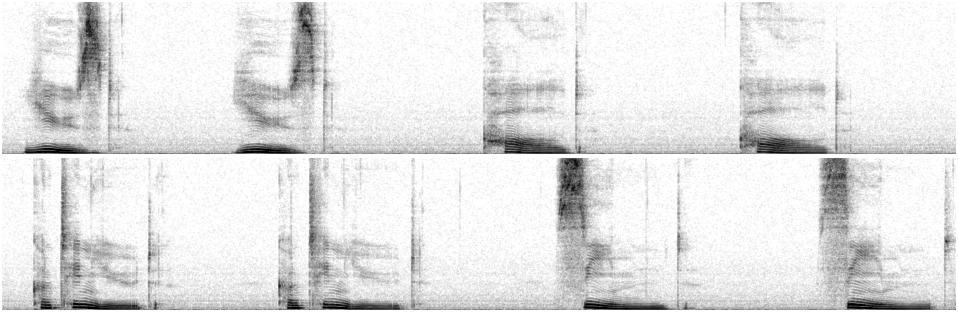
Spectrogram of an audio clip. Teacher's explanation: the next group are verbs where ed is pronounced with d, the voiced consonant d. Sounds a lot softer than t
